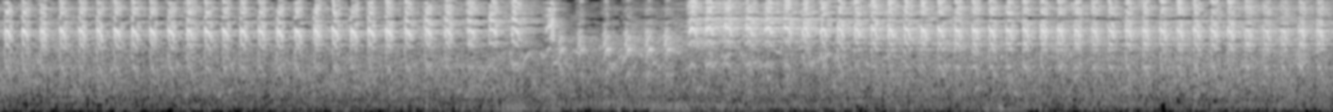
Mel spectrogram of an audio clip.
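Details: Long-tailed shrike song used as training material for contest birds: a fast, high, scratchy chatter of sharp notes repeated about four times a second, briefly breaking before resuming in a steadier, louder series.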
